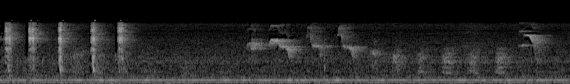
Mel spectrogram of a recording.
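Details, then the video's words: Nias hill myna giving five loud, sharp, evenly spaced notes in quick succession, followed by a series of softer descending whistled notes and a final higher slurred whistle, with a steady low electrical hum underneath. "Burung Jalak nias"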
